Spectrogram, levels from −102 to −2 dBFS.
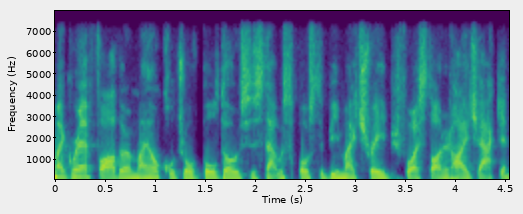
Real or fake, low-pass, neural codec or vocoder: real; 7.2 kHz; none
